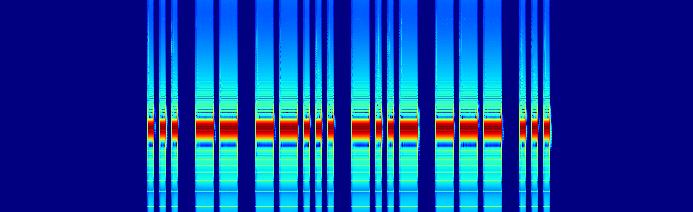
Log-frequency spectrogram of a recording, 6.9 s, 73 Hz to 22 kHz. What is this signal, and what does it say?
Morse code, heard as a keyed tone, about 20 wpm, 700 Hz. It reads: SM7XOS
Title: DXCC-100 Call Signs - 6 Characters - Repeated 2x - 20wpm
